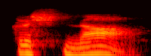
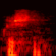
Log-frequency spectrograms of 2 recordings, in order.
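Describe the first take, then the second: First: The name is said in its feminine form. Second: The name is said in its masculine form. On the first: It names a woman. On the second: It names a man.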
